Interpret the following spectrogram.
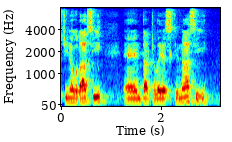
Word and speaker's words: Skenazy: Leah Skenazy. Skenazy, I pronounced that correctly? Almost? All right. Skenazy, okay.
